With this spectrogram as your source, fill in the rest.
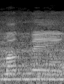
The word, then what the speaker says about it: mukbang: That's how you say it, a mukbang.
